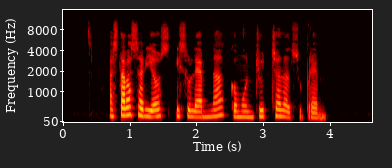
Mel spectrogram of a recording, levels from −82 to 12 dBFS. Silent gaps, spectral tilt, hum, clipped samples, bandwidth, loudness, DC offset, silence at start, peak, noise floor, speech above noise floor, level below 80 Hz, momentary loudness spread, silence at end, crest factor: none; -5.5 dB/octave; none; under 0.1%; 11 kHz; -27 LUFS; under 0.1%; 0.7 s; -4 dBFS; -80 dBFS; 54 dB; -78 dBFS; 12 LU; 0.7 s; 24 dB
